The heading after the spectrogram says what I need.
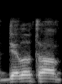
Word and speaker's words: Dyatlov: Yeah, Dyatlov Pass.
